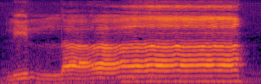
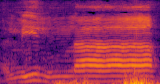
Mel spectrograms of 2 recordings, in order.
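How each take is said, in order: First: The long vowel is held beyond two beats. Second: The long vowel is held for two beats. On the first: The speaker calls it wrong. "Tidak boleh" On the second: The speaker calls it right. "hanya cukup"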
